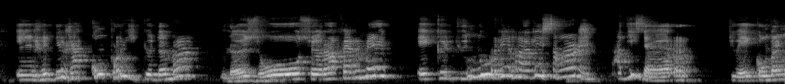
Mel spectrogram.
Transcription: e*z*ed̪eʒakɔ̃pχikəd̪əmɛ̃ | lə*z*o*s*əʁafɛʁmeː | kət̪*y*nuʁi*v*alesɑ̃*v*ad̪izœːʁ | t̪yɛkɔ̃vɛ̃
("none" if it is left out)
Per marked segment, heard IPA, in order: ʒ, z, s, y, ʁ, ʒ

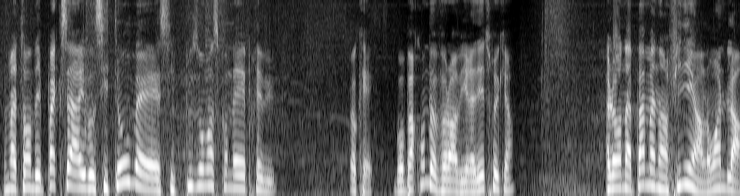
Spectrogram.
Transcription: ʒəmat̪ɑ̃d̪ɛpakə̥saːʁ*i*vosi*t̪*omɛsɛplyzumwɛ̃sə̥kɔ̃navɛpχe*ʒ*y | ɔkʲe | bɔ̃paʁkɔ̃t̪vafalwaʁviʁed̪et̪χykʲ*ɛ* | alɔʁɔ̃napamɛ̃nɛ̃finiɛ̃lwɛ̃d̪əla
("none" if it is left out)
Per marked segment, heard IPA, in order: i, t̪, v, ɛ̃

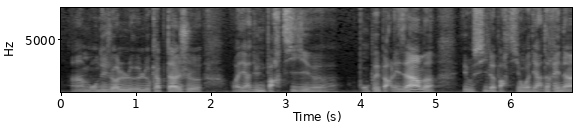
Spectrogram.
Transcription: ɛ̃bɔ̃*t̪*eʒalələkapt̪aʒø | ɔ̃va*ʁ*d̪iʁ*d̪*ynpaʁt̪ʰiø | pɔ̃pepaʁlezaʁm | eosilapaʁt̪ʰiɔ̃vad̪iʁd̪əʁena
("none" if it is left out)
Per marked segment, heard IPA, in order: d̪, none, d̪

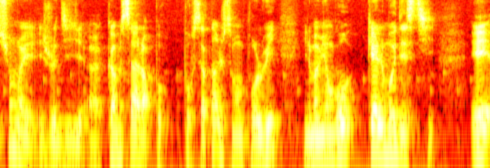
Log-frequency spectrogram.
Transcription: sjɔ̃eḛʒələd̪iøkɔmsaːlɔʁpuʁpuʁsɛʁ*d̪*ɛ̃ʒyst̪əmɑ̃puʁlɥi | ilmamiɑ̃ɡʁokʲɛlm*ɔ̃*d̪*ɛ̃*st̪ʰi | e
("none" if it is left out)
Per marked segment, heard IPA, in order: t̪, ɔ, ɛ

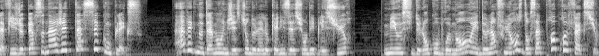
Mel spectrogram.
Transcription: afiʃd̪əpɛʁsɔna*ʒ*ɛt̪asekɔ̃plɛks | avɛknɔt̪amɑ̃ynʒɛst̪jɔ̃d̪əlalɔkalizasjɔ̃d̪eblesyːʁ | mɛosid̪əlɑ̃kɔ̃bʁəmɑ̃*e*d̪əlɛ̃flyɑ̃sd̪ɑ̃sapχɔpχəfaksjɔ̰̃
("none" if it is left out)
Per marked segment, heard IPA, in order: ʒ, e

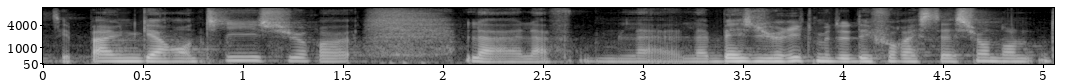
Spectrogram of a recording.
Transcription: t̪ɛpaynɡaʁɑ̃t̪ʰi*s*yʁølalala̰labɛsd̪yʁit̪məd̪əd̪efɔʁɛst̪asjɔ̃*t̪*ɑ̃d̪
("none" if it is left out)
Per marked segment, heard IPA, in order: s, d̪

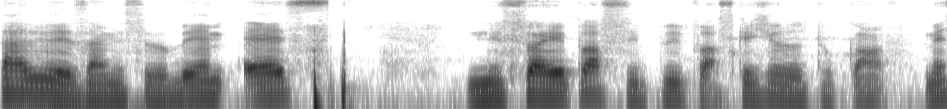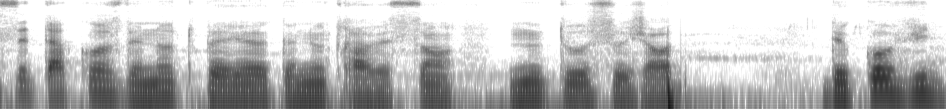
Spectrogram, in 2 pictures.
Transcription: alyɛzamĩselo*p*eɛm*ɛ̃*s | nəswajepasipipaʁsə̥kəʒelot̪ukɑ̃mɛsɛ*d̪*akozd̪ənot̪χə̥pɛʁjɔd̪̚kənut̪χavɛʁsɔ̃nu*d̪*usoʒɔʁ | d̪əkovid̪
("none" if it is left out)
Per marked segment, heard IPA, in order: b, ɛ, t̪, t̪

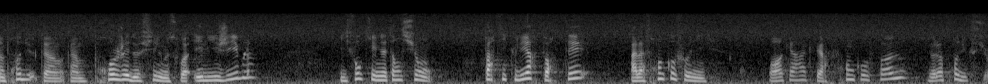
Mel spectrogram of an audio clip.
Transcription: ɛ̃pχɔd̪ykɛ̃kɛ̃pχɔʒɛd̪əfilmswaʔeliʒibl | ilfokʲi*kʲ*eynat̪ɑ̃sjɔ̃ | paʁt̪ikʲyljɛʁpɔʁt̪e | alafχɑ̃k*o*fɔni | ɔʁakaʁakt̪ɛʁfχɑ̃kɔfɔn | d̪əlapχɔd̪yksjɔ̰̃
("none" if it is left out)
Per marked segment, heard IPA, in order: none, ɔ

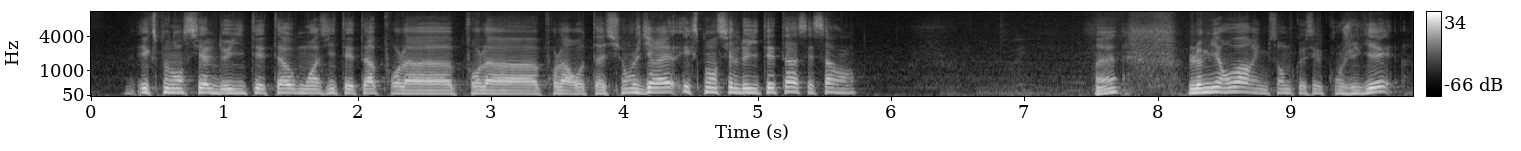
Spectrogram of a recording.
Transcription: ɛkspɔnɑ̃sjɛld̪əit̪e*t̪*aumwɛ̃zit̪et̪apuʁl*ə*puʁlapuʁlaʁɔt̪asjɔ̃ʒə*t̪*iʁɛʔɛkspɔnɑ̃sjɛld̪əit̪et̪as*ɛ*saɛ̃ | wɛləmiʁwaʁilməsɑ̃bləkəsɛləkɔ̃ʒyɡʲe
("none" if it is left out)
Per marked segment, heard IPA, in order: t̪, a, d̪, ɛ

